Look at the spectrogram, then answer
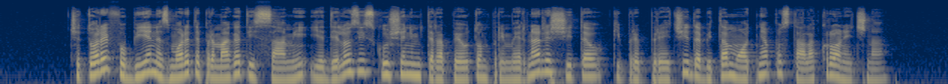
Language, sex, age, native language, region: Slovenian, female, 18-29, Slovenian, Coastal Karst region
